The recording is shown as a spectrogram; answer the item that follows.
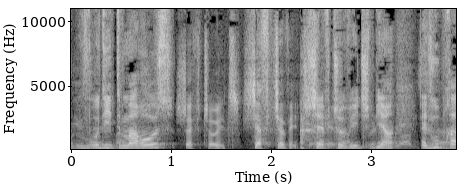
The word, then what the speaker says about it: Šefčovič: prononcé votre nom parfait très bien très bonne prononciation vous dites marosfov chefov chefovic bien êtes-vous prêt à répondre aux questions de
